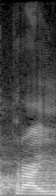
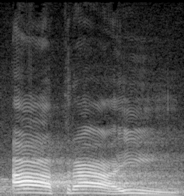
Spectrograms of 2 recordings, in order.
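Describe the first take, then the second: First: The word is run together in one go. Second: The word is split into separate syllables. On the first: The speaker calls it wrong. "Eu não falo atrair de uma vez" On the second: The speaker calls it right. "falo atrair"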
